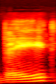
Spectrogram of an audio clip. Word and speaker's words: bait: In Hebrew, it's pronounced bet. In Arabic, it's pronounced bait.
